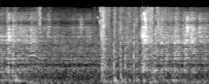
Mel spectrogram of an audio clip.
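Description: A rifle fires a loud shot close by.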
